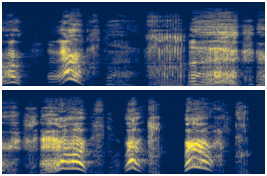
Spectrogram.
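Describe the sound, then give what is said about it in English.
A dog growls and barks in a quick series of loud, rough bursts with short pauses between them, and no one speaks over it. “He says, Andrew's dog made my dog bark.”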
